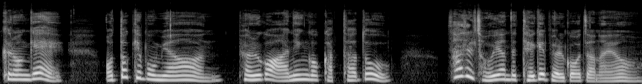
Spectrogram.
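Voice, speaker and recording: A woman with a plain, everyday voice speaks at a fairly slow pace and a medium pitch, with lively intonation and very even loudness, on a very clean recording with a silent background. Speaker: podcast host. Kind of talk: casual chat.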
